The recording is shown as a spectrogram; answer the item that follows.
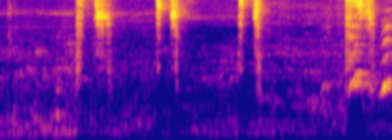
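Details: Black Labrador Retriever puppies in Madurai, Tamil Nadu, India, giving short, sharp yips and whimpers, mostly in quick pairs about a second apart, with a rising whine near the end over a quiet low background hum.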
